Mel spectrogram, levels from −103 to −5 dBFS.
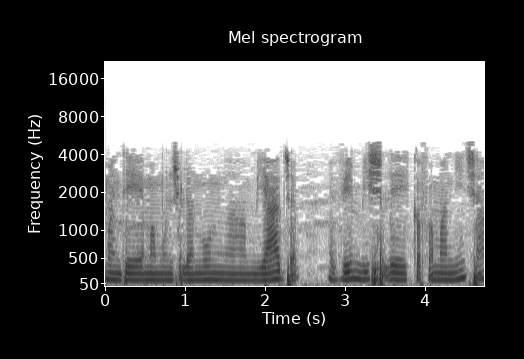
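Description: Speech carrying AAC compression artefacts throughout, likely from a very low AAC-LC bitrate around 16 kbps: nothing above 5 kHz, plus warbly, smeared sibilants that a plain low-pass filter wouldn't cause.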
